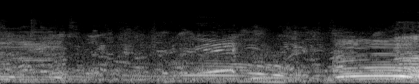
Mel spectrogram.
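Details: Sahiwal bull calves being bought and sold at Ambari market, Parbatipur, Dinajpur, Bangladesh, on 10 February; drawn-out harmonic moos arch up then down around two and three and a half seconds, set against crowd chatter and men's voices.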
